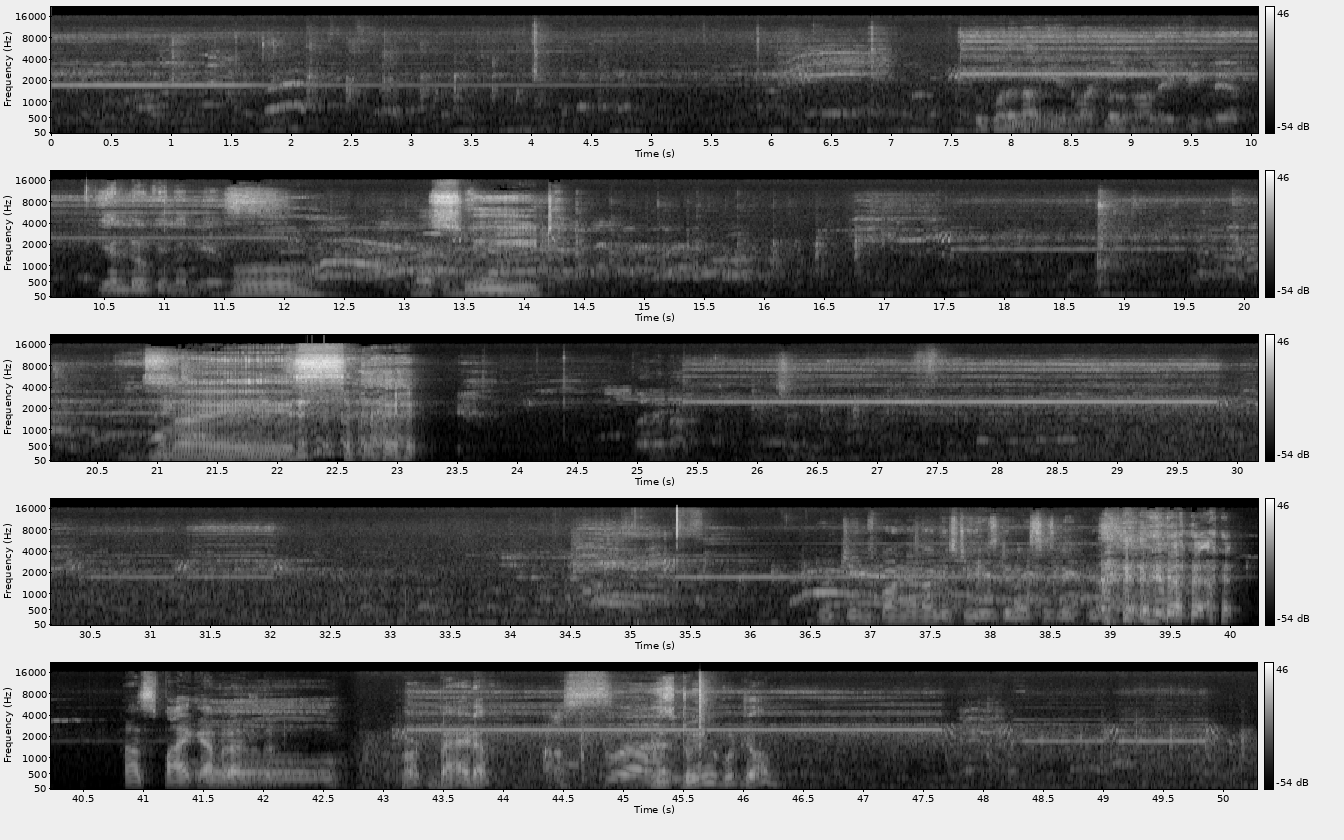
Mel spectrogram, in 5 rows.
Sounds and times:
Printer: 0:00.0 - 0:12.2, 0:12.9 - 0:23.2, 0:24.8 - 0:40.3, 0:43.1 - 0:50.2.

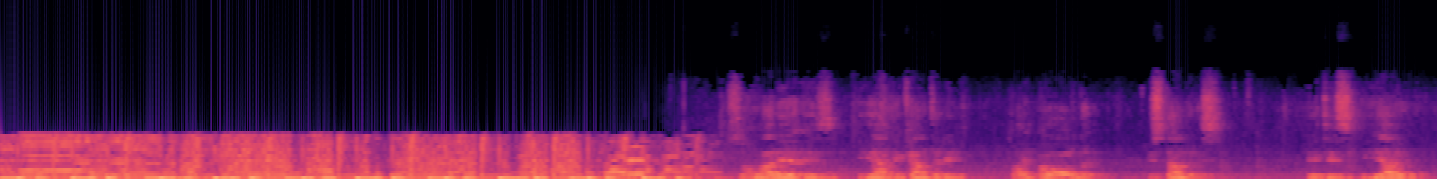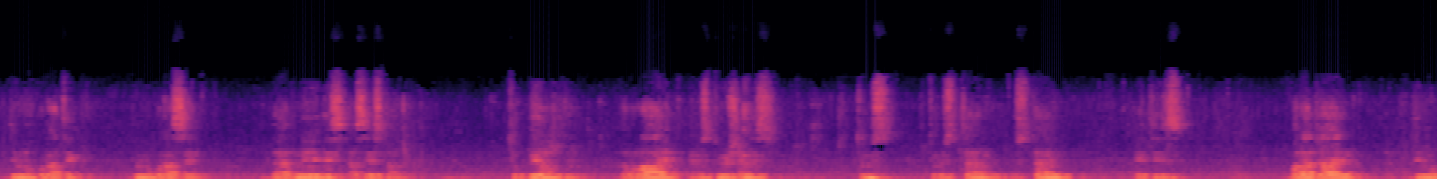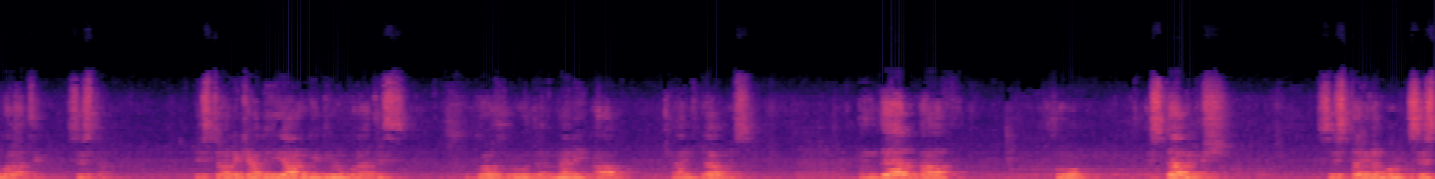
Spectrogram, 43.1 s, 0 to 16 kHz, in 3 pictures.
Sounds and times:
Male speech, man speaking: 0:07.3 - 0:12.3, 0:13.1 - 0:18.5, 0:19.5 - 0:22.2, 0:23.0 - 0:26.3, 0:27.2 - 0:30.0, 0:30.7 - 0:32.9, 0:33.5 - 0:36.3, 0:37.4 - 0:38.4, 0:39.3 - 0:41.1, 0:42.0 - 0:43.0
Narration, monologue: 0:07.3 - 0:43.0.

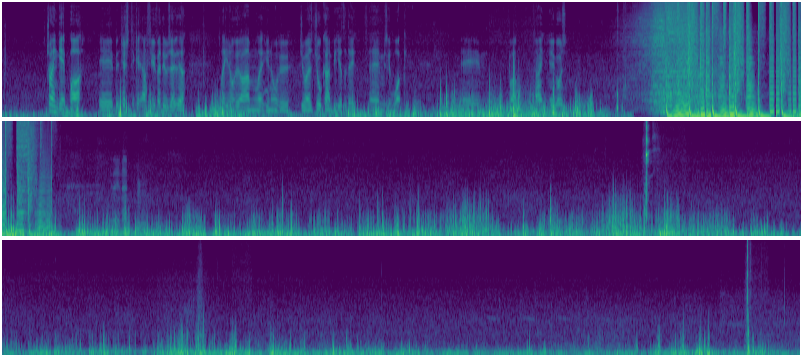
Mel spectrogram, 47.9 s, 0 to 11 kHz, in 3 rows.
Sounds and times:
Wind noise (microphone): 0:00.0 - 0:12.5, 0:17.0 - 0:47.9
Speech: 0:00.9 - 0:03.7, 0:04.4 - 0:08.1, 0:09.2 - 0:11.4, 0:18.1 - 0:18.9.

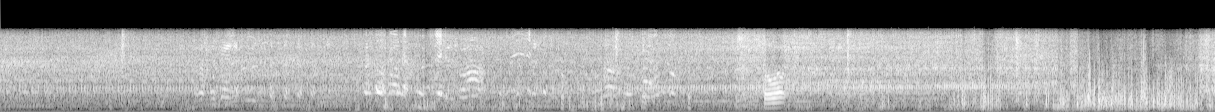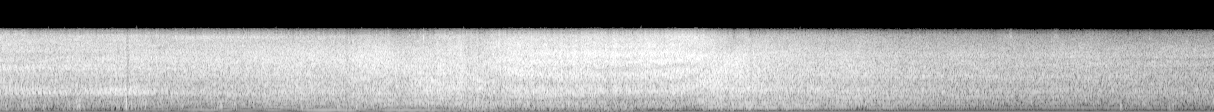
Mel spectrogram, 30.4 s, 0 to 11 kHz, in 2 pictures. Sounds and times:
Speech: 0:02.4 - 0:03.4, 0:04.6 - 0:08.6, 0:09.5 - 0:09.9.

